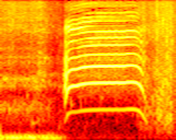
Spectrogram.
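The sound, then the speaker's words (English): A crocodile lurking in a city canal growls, starting as a low rumble and rising into a loud, sustained, tonal roar that holds steady for under a second before cutting off. No one speaks. “Oh no, I won't be able to rescue you with that crocodile lurking around.”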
